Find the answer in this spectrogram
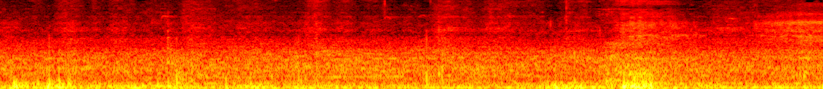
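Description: Footsteps walking on stone paving at a steady pace, over a low steady outdoor rumble.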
